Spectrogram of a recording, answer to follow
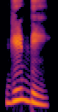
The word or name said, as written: ಗಿಡ್ಡಿ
